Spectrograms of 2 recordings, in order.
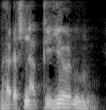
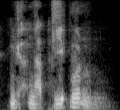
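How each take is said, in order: First: The word is said with a y, no glottal stop. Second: The word is said with a glottal stop hamzah.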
